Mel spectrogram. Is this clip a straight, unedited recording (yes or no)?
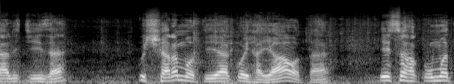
yes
